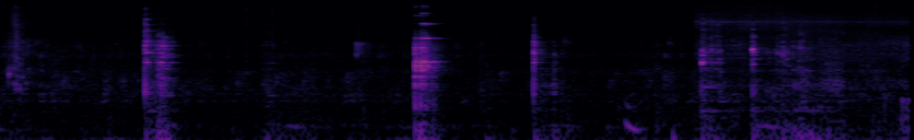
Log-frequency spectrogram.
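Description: Raisins sizzle in hot oil in a pan for a crispy South Indian mixture snack, with steady frying hiss broken by several sharp scrapes and clinks of a spoon stirring against the pan.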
